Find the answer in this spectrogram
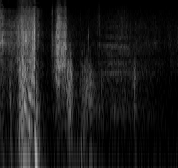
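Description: A soft low thump with brief rustling noises in the first half-second, then a few faint clicks fading into quiet room tone.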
